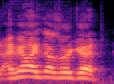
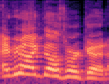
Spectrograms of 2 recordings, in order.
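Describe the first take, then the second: First: Said in the usual way. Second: Laughing. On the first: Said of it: "repeated plainly". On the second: Real, not acted. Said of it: "said laughing then repeated".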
